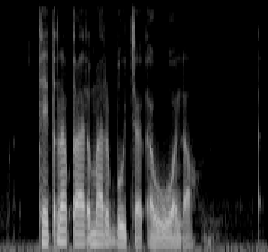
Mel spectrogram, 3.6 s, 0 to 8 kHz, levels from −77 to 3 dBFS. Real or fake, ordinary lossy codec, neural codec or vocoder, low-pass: fake; none; autoencoder, 22.05 kHz, a latent of 192 numbers a frame, VITS, trained on many speakers; 7.2 kHz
